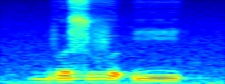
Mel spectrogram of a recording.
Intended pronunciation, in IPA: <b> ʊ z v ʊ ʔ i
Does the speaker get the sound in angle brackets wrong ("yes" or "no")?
no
